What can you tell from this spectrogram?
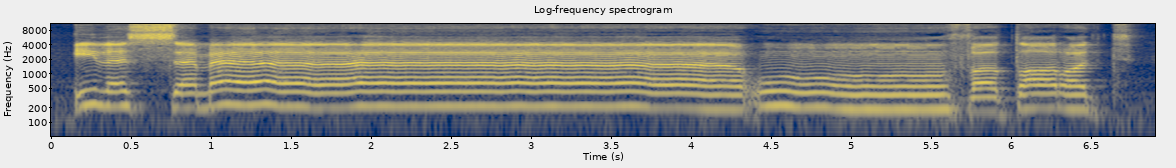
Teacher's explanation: یہ ذال کو جو ہے یہ سین میں ملائیں گے، یعنی حروف شمسی کا قاعدہ یہاں پہ ہوگا۔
